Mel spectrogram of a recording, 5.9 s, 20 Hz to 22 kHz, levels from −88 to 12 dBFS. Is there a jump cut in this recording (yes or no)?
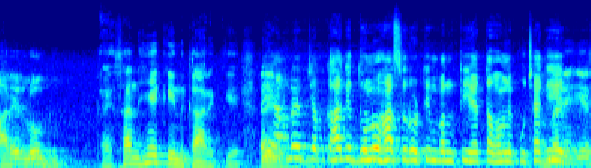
yes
